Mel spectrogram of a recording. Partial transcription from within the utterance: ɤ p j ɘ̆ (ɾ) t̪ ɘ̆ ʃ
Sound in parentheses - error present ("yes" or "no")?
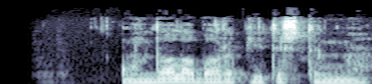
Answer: yes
